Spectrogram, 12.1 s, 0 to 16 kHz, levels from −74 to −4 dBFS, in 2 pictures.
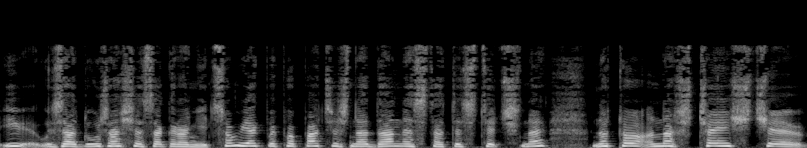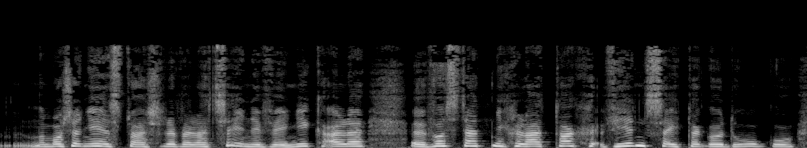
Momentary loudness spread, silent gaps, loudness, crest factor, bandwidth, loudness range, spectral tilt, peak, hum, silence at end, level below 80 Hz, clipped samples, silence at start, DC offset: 4 LU; none; -23 LUFS; 14 dB; 11.5 kHz; 1 LU; -4 dB/octave; -8 dBFS; none; 0 s; -56 dBFS; under 0.1%; 0 s; under 0.1%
